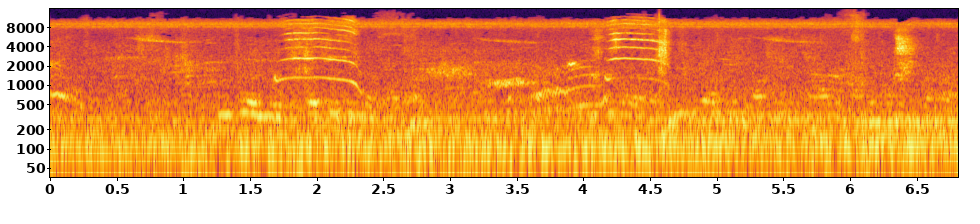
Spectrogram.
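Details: Hungry cats and kittens meowing to ask for food; two high, harmonic-rich meows arching up and down near the middle of the clip, with faint background chatter and a steady hiss.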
